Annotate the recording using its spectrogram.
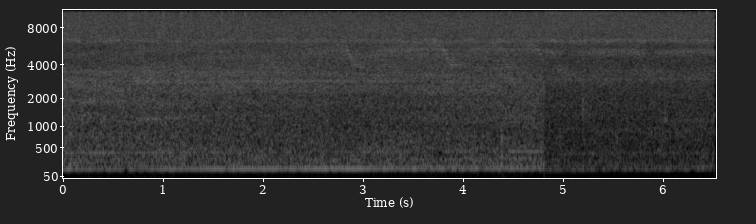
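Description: A steady, low engine-like hum that cuts off suddenly about five seconds in, leaving faint background hiss.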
